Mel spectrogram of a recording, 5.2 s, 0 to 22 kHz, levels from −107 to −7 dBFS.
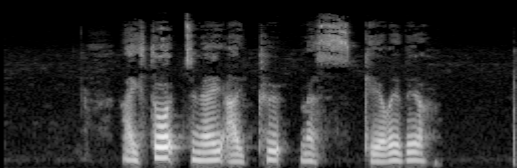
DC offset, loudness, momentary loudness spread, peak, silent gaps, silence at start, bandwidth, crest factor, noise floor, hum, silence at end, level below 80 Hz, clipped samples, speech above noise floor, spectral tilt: under 0.1%; -26 LUFS; 17 LU; -6 dBFS; none; 1.2 s; 13 kHz; 22 dB; -81 dBFS; none; 0.95 s; -74 dBFS; under 0.1%; 55 dB; -6 dB/octave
